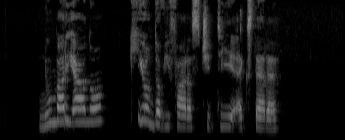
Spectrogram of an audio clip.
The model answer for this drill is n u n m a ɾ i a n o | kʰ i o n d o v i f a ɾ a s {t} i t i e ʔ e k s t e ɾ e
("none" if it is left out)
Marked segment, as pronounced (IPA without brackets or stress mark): t͡ʃ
